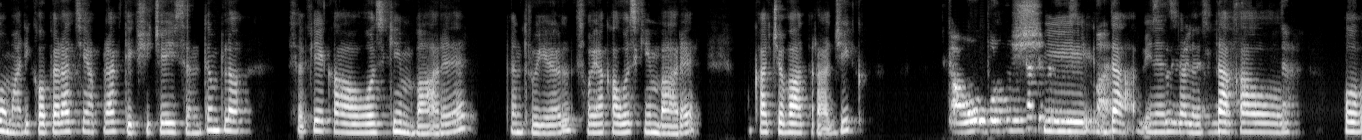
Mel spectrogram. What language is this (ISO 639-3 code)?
ron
